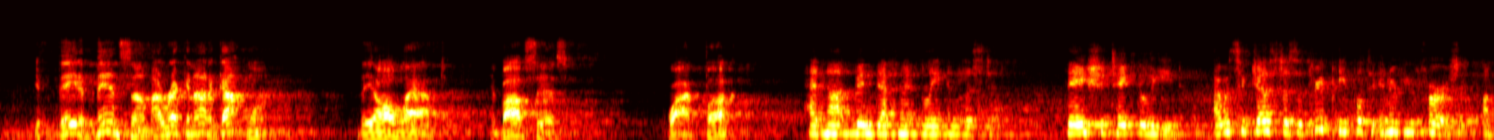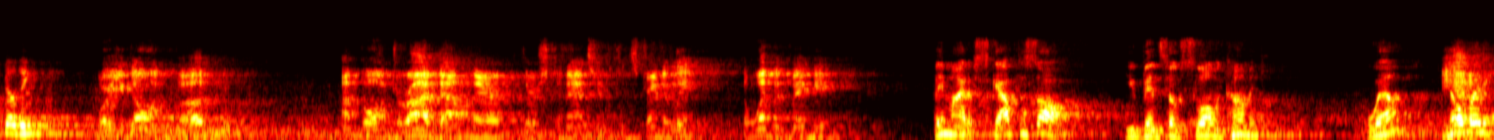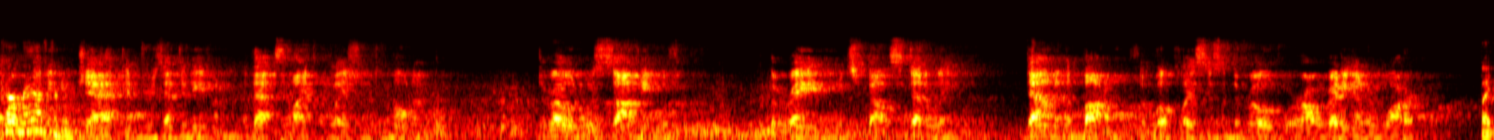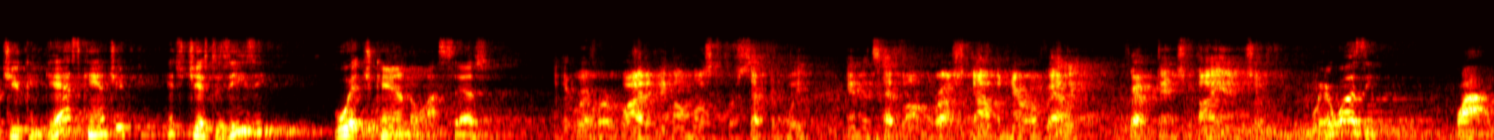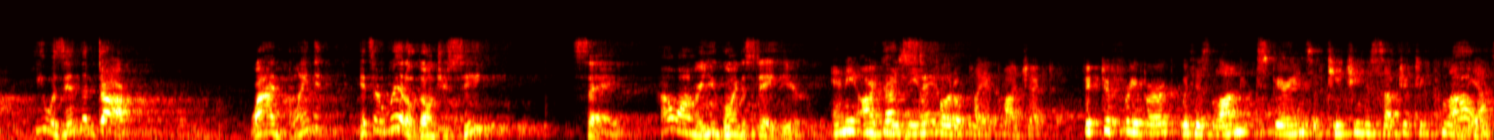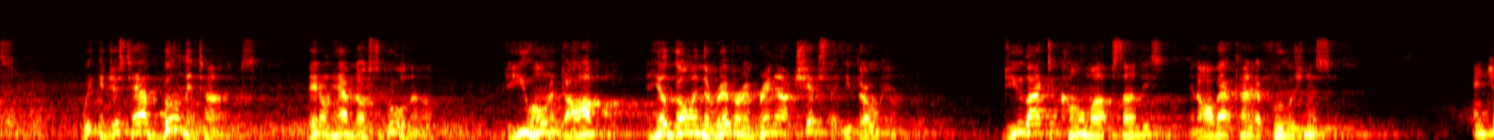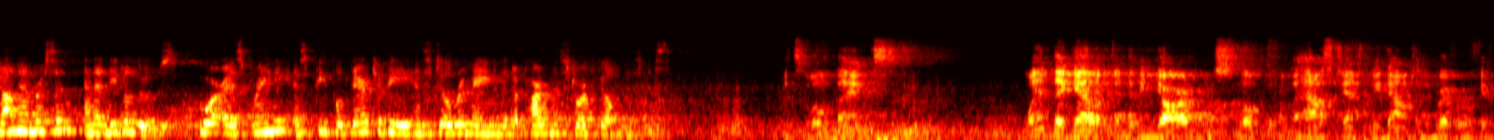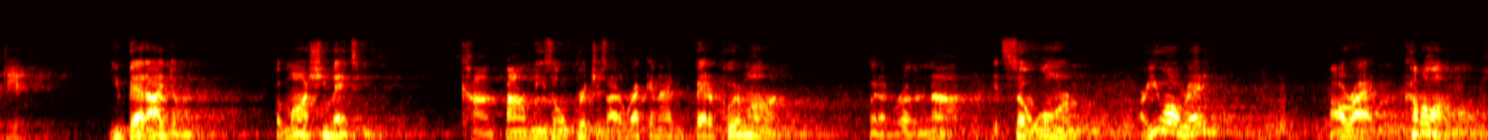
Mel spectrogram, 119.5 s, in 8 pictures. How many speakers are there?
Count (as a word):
three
